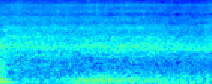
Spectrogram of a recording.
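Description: Steady rain hiss with a low rumble underneath.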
